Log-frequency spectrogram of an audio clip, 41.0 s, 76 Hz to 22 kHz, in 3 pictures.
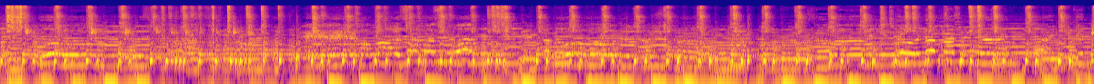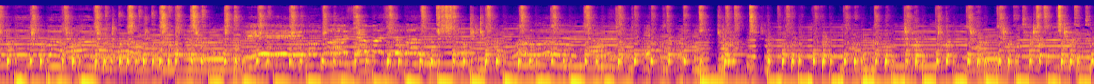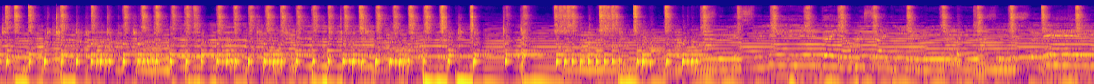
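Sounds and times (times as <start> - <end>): man singing sad song: 0.0 - 2.8, 3.4 - 21.9, 36.5 - 41.0
harmonium: 0.0 - 41.0
steady percussion beat: 0.0 - 41.0.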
